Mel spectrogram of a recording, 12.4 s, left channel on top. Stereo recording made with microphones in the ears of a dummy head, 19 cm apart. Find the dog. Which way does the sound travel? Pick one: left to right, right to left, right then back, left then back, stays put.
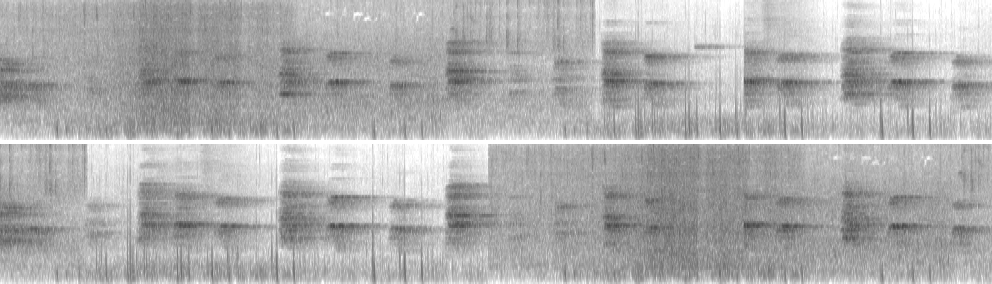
left to right.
